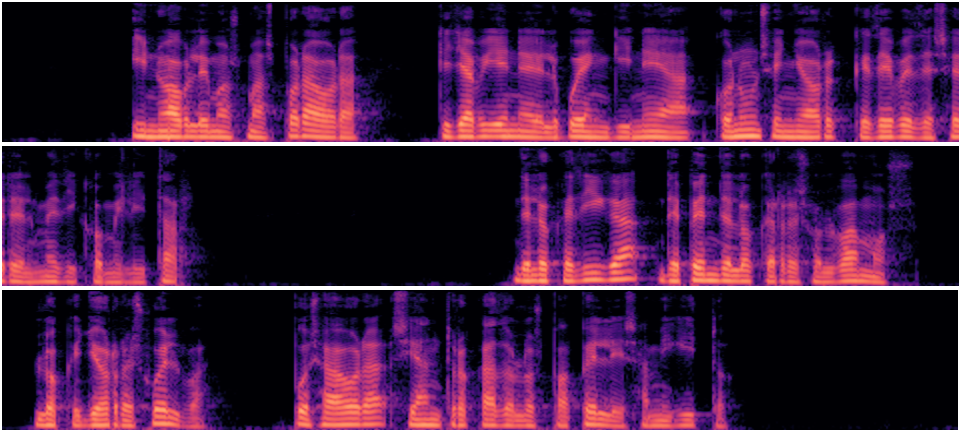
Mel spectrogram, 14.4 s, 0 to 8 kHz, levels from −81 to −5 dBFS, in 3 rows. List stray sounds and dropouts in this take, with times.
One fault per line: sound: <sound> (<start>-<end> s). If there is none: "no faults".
no faults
